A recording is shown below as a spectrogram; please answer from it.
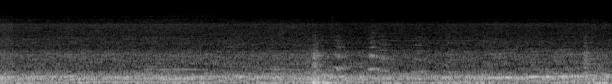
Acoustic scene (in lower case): subway train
